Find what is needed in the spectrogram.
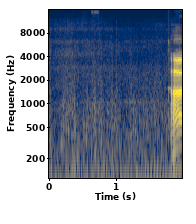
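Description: Wind rushing over the microphone of a camera riding in a bunch of racing road cyclists, over a low steady rumble. It stops suddenly near the end, where a man says "Ah".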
